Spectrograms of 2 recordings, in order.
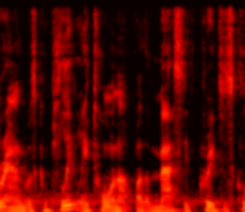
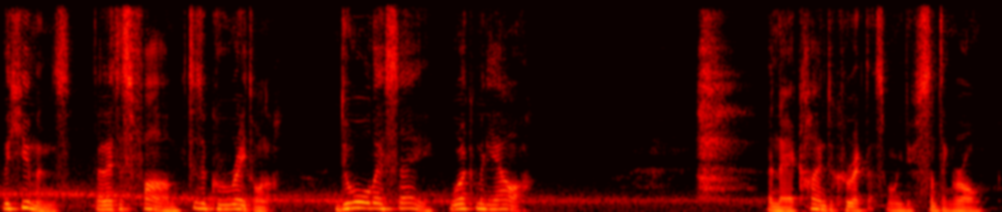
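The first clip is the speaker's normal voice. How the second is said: veiled sarcasm underneath; 4 semitones higher than usual. Narrating a story, voicing a farm worker answering what she does here: quiet and sarcastic. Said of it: "undercurrent of sarcasm in Boran's quiet voice".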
